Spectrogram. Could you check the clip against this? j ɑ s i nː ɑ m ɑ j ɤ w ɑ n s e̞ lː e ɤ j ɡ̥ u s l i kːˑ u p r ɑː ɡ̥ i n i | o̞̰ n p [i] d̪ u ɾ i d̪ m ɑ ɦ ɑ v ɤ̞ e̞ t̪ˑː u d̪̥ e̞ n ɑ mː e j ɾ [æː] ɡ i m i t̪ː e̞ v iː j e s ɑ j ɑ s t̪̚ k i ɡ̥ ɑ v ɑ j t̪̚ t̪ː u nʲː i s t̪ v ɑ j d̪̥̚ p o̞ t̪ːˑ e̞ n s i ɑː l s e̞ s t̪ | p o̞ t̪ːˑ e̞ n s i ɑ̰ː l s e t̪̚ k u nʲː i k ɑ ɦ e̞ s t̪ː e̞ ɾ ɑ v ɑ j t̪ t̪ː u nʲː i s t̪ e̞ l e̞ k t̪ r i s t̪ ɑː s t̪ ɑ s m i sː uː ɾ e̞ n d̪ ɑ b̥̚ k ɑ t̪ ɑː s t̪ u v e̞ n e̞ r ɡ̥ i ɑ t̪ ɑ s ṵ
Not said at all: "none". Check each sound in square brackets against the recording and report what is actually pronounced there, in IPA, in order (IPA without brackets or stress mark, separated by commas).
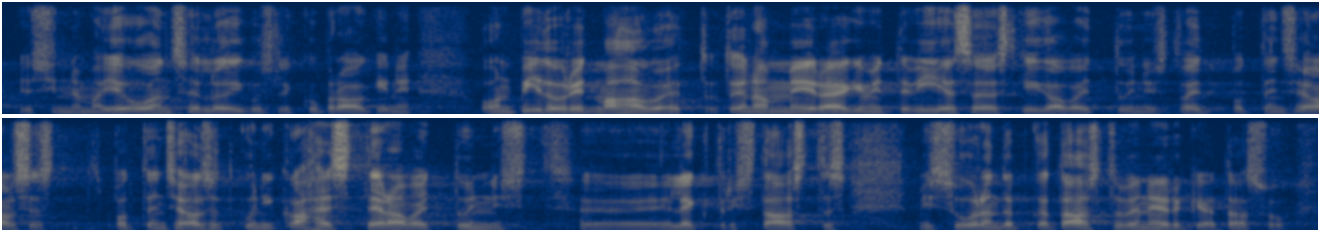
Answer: i, æː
